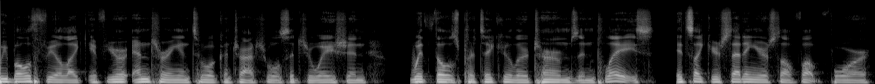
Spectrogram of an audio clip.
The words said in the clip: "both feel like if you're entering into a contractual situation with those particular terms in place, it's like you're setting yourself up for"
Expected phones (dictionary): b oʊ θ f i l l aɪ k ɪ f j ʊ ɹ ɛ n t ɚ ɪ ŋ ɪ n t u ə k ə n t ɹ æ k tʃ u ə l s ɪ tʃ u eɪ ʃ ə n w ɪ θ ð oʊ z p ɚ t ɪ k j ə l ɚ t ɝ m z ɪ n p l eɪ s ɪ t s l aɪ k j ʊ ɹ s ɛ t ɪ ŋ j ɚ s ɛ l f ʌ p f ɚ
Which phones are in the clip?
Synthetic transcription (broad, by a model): b oʊ θ f i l l aɪ k ɪ f j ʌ ɹ ɛ n t ɚ ɪ ŋ ɪ n t u ə k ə n t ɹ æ k tʃ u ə l s ɪ tʃ u eɪ ʃ ə n w ɪ ð oʊ z p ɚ t ɪ k j l ɚ t ɝ m z ɪ n p l eɪ s ɪ t s l aɪ k j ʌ ɹ s ɛ t ɪ ŋ j ɚ s ɛ l f ʌ p f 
